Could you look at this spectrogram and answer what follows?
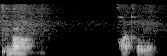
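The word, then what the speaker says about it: Pinupocalypse: Pinup is in the pinup girl. Apocalypse. There you go. I think you have to say it kind of like 2 words. Pinup apocalypse.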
